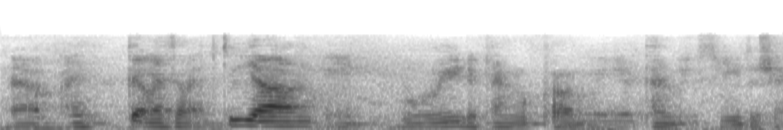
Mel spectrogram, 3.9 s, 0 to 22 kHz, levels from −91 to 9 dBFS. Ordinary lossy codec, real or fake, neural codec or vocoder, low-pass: none; fake; codec, 44.1 kHz, 2.6 kbps, DAC; 7.2 kHz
